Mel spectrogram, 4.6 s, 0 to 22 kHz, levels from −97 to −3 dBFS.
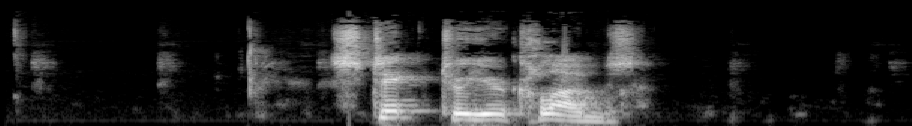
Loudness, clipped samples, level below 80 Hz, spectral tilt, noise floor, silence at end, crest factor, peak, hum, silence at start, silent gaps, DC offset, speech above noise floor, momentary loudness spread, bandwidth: -14 LUFS; under 0.1%; -60 dBFS; -3 dB/octave; -81 dBFS; 1.35 s; 18 dB; 0 dBFS; none; 1.25 s; none; under 0.1%; 67 dB; 24 LU; 12.5 kHz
